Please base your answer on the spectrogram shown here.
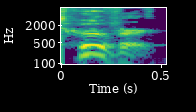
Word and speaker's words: Hoover: two o's v-e-r that's hoover like herbert hoover there's a street in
